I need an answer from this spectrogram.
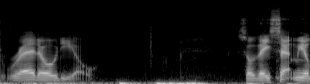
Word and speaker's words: Redodo: I was mispronouncing the company name, the Redodo. It is Red Audio. It's spelled R-E-D-O-D-O, but they say it's pronounced Red Audio. So they sent me a little video clip. Hello, Red Audio.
